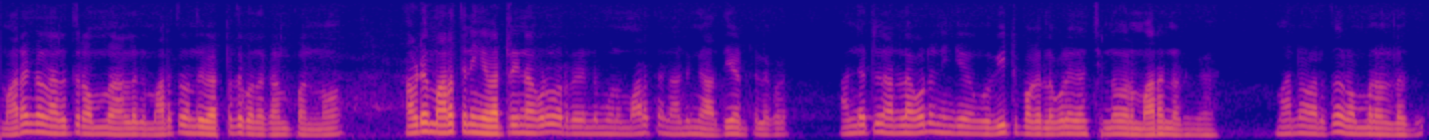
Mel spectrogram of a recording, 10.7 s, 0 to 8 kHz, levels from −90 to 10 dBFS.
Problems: none marked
